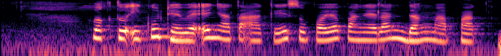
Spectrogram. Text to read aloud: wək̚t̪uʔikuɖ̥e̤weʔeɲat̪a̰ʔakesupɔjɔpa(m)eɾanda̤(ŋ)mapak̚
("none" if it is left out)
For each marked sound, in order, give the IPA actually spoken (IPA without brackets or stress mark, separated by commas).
ŋ, ŋ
